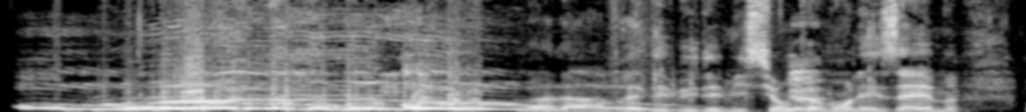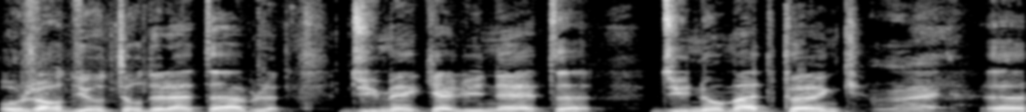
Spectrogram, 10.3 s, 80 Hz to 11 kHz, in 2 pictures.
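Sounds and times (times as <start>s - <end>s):
several people imitating owl hoots: 0.0s - 4.2s
speech: 2.8s - 10.2s.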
